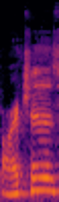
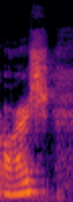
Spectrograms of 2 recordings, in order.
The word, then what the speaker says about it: Arches: watercolor paper from France called arches or arsh you'll hear it pronounced both ways this comes in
